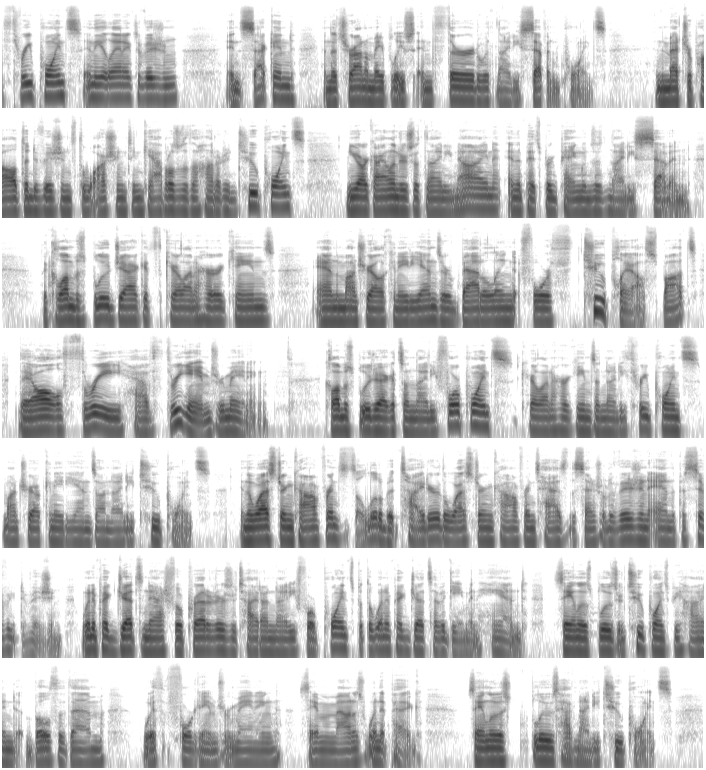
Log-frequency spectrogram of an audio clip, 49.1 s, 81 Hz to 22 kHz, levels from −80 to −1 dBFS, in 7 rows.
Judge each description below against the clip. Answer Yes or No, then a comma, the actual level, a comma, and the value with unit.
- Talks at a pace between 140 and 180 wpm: Yes, average, 175 wpm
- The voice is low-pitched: Yes, low, 115 Hz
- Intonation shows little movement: Yes, narrow, 1.8 semitones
